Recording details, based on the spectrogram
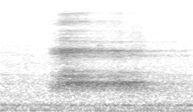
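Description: One long, forceful breath out during a floor exercise with the knee drawn toward the ground, a close, steady rush of air lasting about a second before it fades.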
